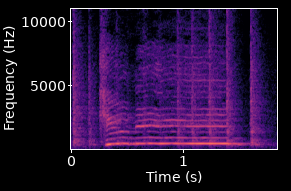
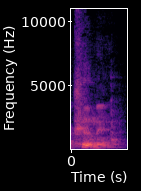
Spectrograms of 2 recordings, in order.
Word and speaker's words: cumin: Throw some black pepper, some cumin, or cumin, whichever way you want to pronounce it.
